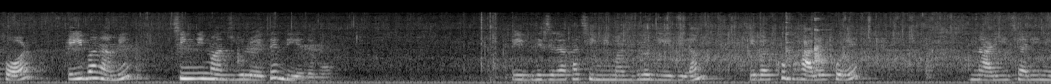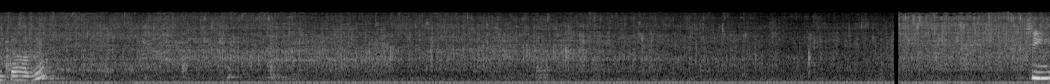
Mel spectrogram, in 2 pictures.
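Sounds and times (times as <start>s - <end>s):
prawns sizzling in a wok: 0.0s - 21.0s
spatula stirring in a wok: 7.5s - 17.1s.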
